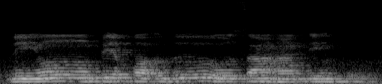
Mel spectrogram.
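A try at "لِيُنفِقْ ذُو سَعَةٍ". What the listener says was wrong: Nah, itu masih ada remnya. Ketahuan remnya adalah dia biasa terpisah. Liyunfiqo. Nah, itu remnya. Fiqo. Lepas ya, fiqo.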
